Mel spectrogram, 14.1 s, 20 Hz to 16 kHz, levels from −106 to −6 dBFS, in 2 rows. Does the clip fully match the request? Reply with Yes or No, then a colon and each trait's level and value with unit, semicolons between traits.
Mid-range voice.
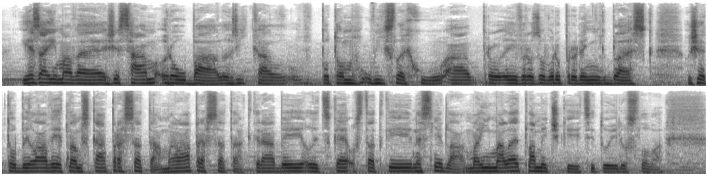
Yes: medium, 150 Hz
